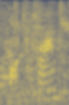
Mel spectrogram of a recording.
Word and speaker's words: Pontchartrain: my hotel and I got the pot the Pontchartrain that's how you say it yeah yeah pretty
